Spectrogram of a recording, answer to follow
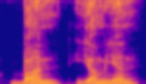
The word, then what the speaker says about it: Benjamin: Next tribe is Benjamin. Uh how you pronounce that is Byamian.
